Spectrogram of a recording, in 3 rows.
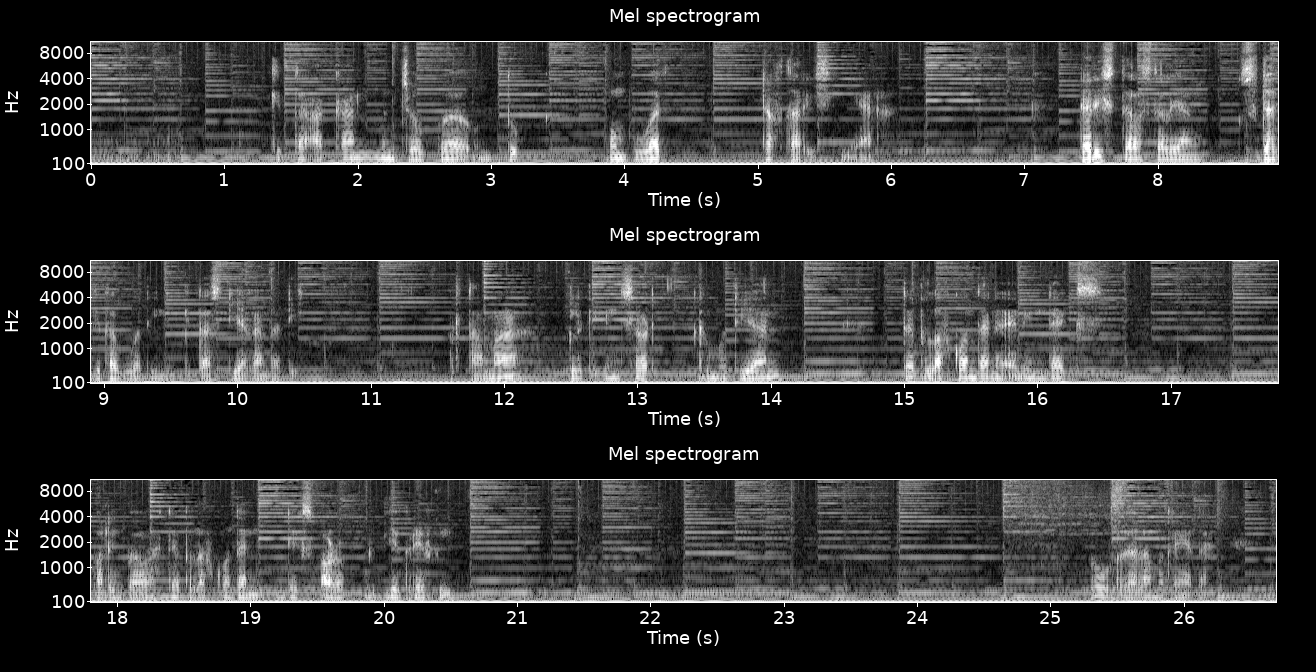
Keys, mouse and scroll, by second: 3.5 click, 5.3-6.3 scroll down 6, 10.3 click, 12.5 click, 20.5 click.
